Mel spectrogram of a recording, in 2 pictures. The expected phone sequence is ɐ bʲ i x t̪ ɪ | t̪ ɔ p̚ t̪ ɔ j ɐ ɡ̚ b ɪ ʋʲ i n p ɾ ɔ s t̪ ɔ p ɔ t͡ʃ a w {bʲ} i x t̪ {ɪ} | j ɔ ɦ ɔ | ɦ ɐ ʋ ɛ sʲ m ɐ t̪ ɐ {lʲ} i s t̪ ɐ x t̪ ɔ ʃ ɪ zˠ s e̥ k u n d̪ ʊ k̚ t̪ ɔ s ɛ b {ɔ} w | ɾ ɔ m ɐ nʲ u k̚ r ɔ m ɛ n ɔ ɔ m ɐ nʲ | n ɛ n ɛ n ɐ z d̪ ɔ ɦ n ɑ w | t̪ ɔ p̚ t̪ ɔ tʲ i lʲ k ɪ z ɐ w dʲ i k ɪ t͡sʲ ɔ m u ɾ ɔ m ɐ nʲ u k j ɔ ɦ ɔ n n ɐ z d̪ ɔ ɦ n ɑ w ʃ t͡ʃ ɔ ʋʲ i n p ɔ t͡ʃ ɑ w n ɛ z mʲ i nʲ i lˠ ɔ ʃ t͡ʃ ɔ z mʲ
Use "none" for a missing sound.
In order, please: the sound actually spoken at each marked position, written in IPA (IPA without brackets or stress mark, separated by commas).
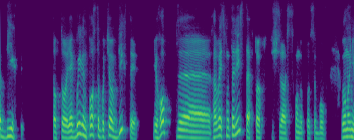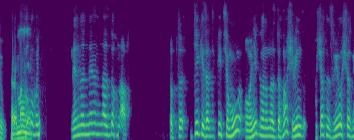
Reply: bʲ, ɪ, lʲ, u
